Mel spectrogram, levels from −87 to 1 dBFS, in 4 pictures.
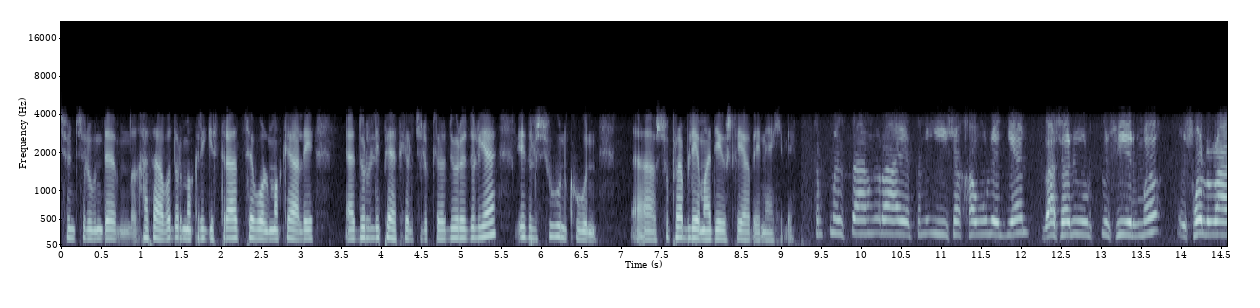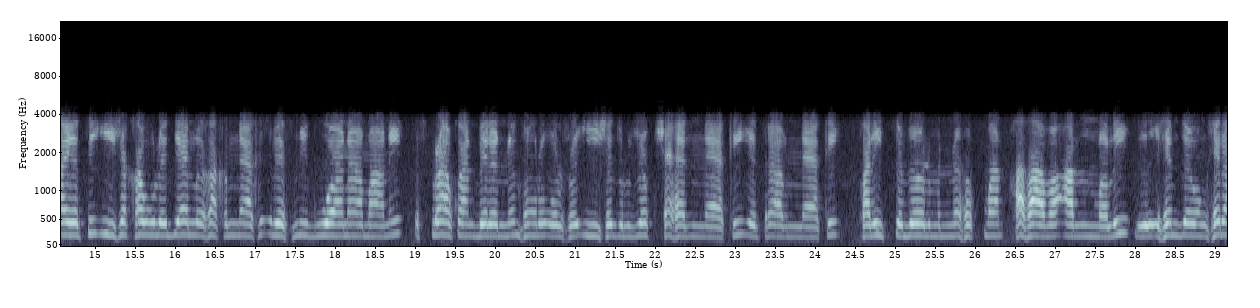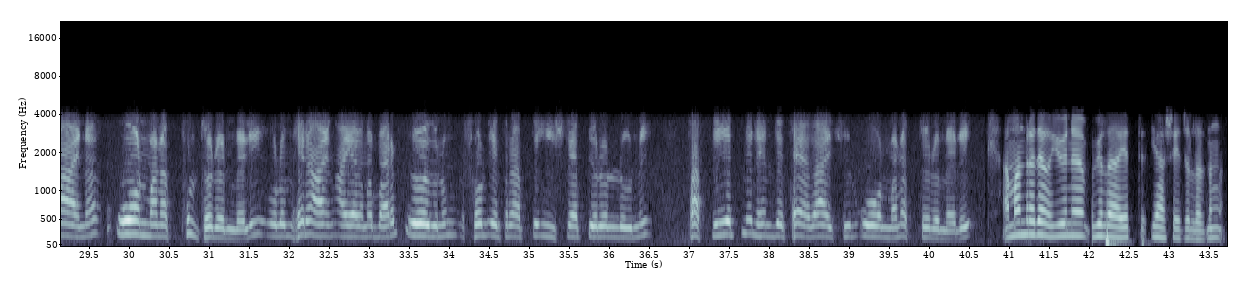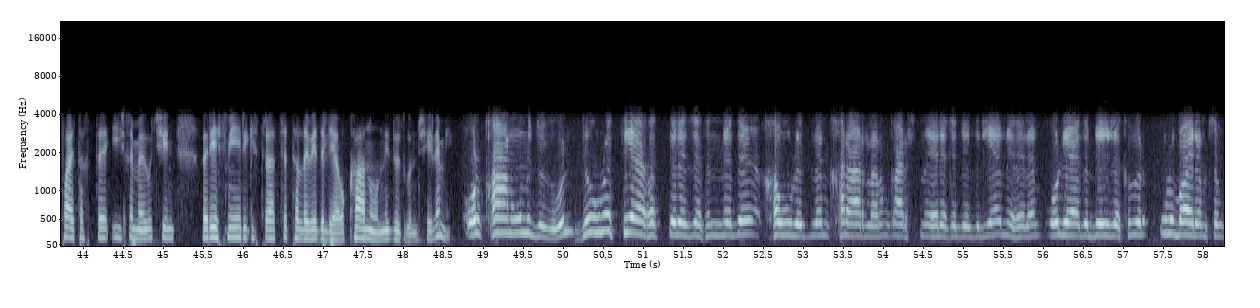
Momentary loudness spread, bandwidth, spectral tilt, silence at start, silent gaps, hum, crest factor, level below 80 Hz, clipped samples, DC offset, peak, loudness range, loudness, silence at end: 9 LU; 4.5 kHz; -10 dB/octave; 0 s; none; none; 20 dB; -50 dBFS; under 0.1%; under 0.1%; -4 dBFS; 4 LU; -23 LUFS; 0 s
